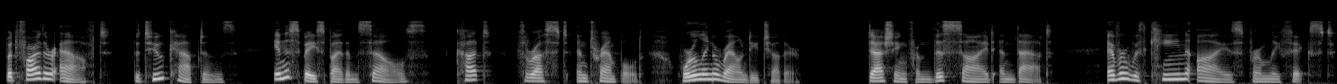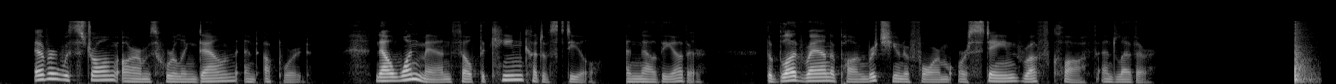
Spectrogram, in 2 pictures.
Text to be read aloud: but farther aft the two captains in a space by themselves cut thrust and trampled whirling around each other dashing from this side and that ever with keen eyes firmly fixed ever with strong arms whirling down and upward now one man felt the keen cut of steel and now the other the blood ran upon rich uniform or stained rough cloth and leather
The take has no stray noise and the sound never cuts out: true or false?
false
